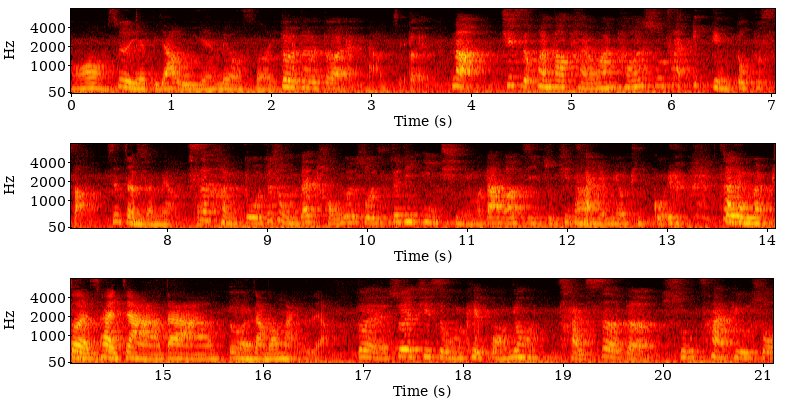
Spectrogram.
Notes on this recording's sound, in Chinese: 因更換錄音地點，聲音有點空曠，再請多多包涵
